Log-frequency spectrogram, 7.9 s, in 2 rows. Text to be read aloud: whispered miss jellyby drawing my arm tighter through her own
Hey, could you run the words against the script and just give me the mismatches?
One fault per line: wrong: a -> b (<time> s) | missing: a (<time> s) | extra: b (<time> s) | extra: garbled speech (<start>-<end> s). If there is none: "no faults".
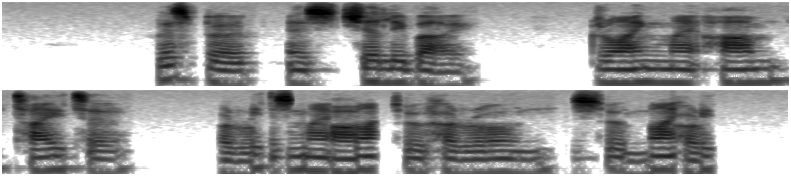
extra: garbled speech (5.0-5.8 s)
extra: garbled speech (6.8-7.5 s)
